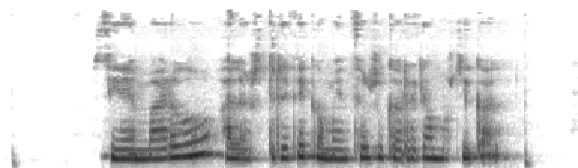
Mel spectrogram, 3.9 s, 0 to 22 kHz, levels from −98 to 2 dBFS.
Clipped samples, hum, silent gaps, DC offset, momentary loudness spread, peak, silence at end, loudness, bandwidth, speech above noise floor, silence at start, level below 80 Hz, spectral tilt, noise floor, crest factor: under 0.1%; none; none; under 0.1%; 7 LU; -8 dBFS; 0.35 s; -24 LUFS; 16.5 kHz; 62 dB; 0.65 s; -76 dBFS; -6 dB/octave; -85 dBFS; 16 dB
